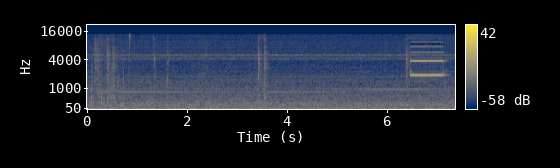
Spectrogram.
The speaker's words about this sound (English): Did we all hear that beep? That means I can talk.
